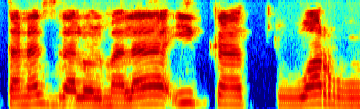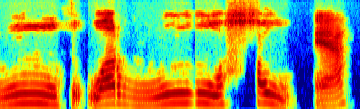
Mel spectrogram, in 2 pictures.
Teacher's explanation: Hu ini yang tengah tenggorokan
